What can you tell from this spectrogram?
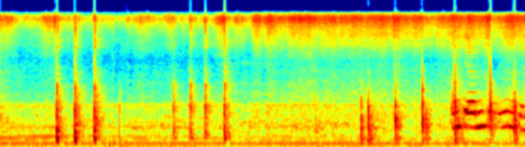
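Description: Scattered sharp taps and clicks of a spoon and whisk against mixing bowls, over a steady high hiss.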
